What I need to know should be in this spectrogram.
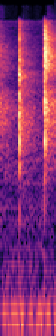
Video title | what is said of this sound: The Right Way To Select And Eat A Raw Oyster | you can tap them they sound solid if they sound a little Hollow it may not be great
